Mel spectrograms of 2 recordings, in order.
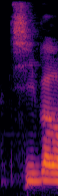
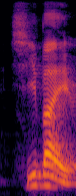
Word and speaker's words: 지바: 어 구매가 가능합니다이 지하에요 발음을 조심해야 돼요 제 친구가 이게 약간 욕 같다고 그러더라고요 지바가 말고 그 시로 시작하는 거 있죠 시할 때 시바에 신할 때 그게 아니고 지바 그래요 지바 아 제트가 발음을 좀 조심해 주시길 부탁드릴게요네이 책은 지금 인터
